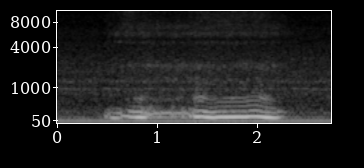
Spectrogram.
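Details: Dog named in recording, snoring while asleep; snoring.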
